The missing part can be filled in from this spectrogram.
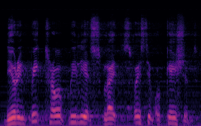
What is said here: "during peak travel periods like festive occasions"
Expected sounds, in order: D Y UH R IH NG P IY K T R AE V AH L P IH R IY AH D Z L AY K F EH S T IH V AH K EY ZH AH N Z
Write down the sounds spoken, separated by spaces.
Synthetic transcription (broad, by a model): D Y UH R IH NG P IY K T R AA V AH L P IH L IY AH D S L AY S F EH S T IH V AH K EY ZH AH N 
